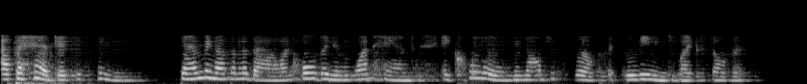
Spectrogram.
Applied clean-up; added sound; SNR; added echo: neural mask model DeepFilterNet 3.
